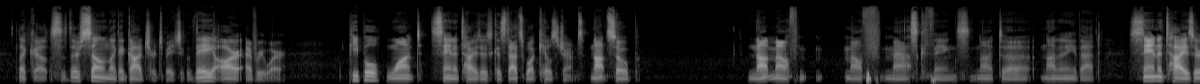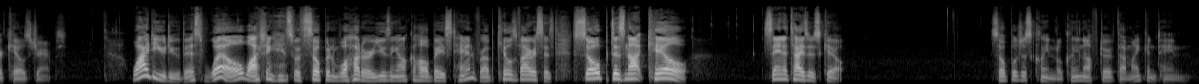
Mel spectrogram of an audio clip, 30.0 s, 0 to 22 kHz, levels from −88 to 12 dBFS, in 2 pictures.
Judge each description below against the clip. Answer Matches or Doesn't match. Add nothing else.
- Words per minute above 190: Doesn't match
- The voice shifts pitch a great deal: Matches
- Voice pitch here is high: Doesn't match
